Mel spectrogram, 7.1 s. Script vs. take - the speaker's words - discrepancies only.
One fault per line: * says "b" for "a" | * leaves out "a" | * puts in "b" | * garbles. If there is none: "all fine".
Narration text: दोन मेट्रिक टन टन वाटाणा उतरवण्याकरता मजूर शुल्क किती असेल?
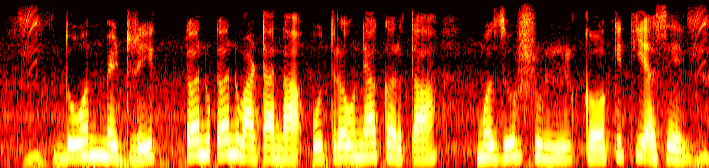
all fine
